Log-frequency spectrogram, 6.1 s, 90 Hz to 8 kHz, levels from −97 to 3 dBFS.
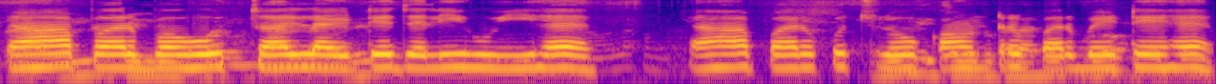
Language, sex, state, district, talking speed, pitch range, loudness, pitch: Hindi, female, Rajasthan, Jaipur, 160 wpm, 215-225 Hz, -14 LUFS, 220 Hz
